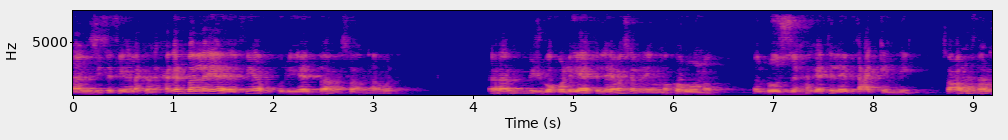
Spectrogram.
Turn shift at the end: Yes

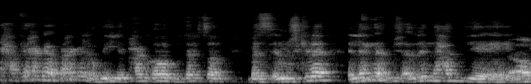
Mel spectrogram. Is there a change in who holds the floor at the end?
Yes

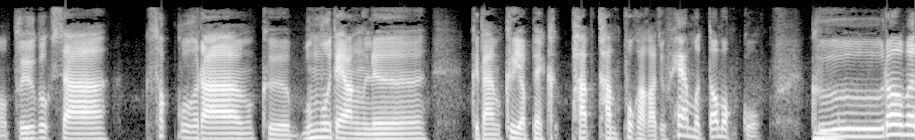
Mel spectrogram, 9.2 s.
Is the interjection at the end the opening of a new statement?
No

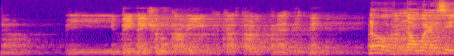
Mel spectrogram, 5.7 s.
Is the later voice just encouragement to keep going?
No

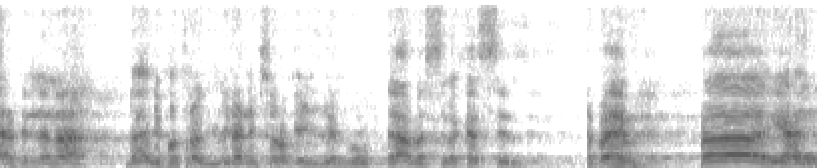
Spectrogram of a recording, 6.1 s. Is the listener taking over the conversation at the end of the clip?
No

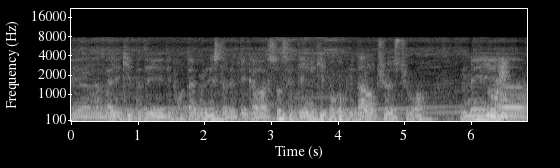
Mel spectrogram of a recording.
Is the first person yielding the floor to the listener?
No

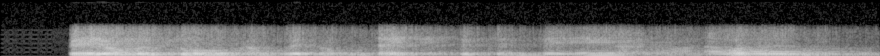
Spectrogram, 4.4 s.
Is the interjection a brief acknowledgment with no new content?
Yes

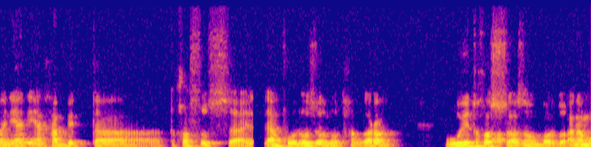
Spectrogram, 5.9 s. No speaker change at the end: Yes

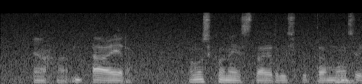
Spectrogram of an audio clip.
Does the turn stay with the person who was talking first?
Yes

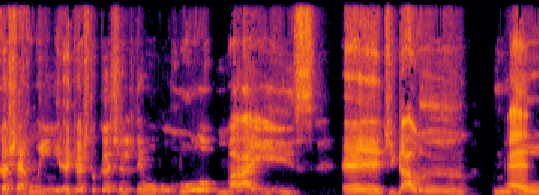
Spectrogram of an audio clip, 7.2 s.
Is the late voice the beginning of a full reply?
Yes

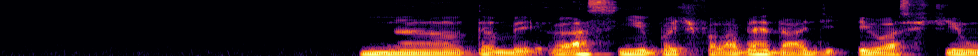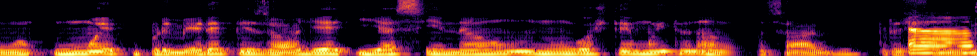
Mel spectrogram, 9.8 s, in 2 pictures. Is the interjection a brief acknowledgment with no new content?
No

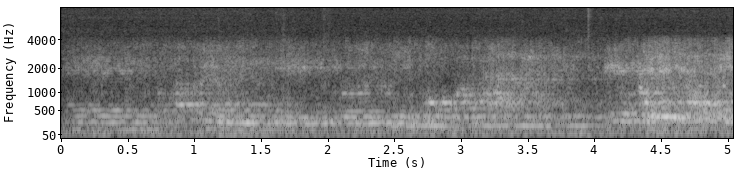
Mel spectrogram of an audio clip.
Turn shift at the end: No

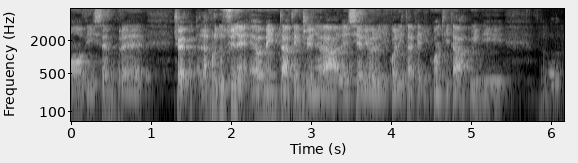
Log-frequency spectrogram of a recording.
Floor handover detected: No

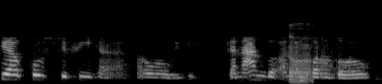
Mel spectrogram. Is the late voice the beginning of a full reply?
No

